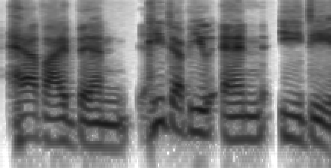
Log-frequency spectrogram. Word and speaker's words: Have I Been Pwned: but it's Have I Been, PWNED. It's basically pronounced Have I Been Pwned.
